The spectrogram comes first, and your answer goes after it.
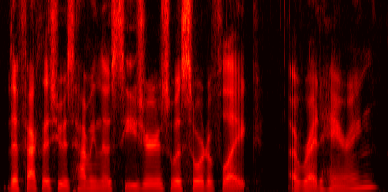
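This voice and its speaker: A woman co-host narrates a story to her friends in a relaxed, chatty way, stopping often for an um. Her voice sits low and sounds smooth and clear. The sound is dry and close to the mic. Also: fairly quick, dry recording. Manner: narrates at length with frequent ums, reads quotes aloud. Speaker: podcast co-host telling the story. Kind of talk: casual storytelling chat.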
